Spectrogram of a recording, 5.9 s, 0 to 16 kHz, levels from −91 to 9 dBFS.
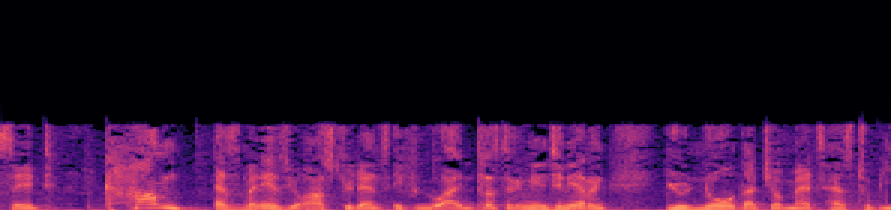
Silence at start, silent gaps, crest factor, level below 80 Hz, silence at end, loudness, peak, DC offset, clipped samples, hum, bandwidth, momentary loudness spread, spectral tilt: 0 s; none; 14 dB; -40 dBFS; 0 s; -20 LUFS; -6 dBFS; under 0.1%; under 0.1%; none; 6.8 kHz; 7 LU; -6 dB/octave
